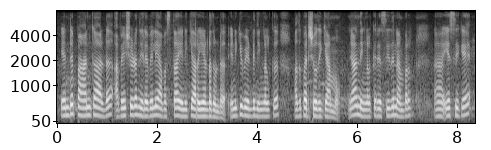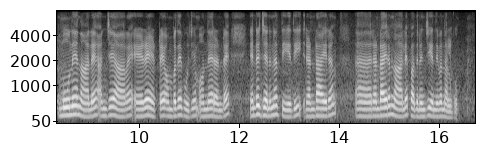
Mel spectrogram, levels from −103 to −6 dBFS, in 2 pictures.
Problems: background sounds at intervals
